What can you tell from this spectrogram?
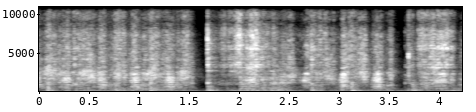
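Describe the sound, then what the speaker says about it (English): Steady scraping and rasping of a spoon stirring thick homemade play-doh mixture with vegetable oil in a bowl, continuous close strokes with brief pauses, no voices. "What you want to do is you're just going to keep stirring until it starts to form a ball."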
